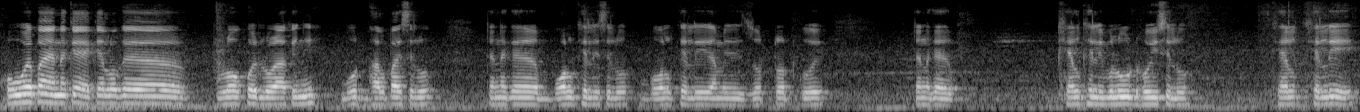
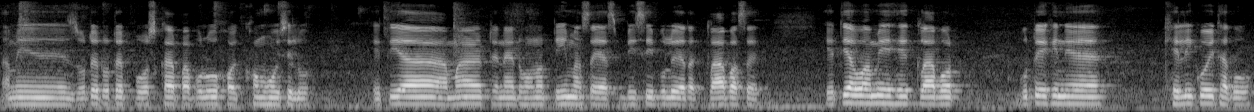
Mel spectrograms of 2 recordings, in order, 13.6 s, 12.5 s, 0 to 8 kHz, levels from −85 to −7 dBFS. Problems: none marked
